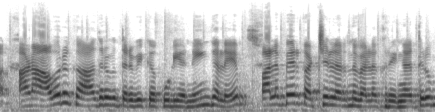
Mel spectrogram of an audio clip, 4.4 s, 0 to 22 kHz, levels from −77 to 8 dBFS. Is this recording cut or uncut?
cut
